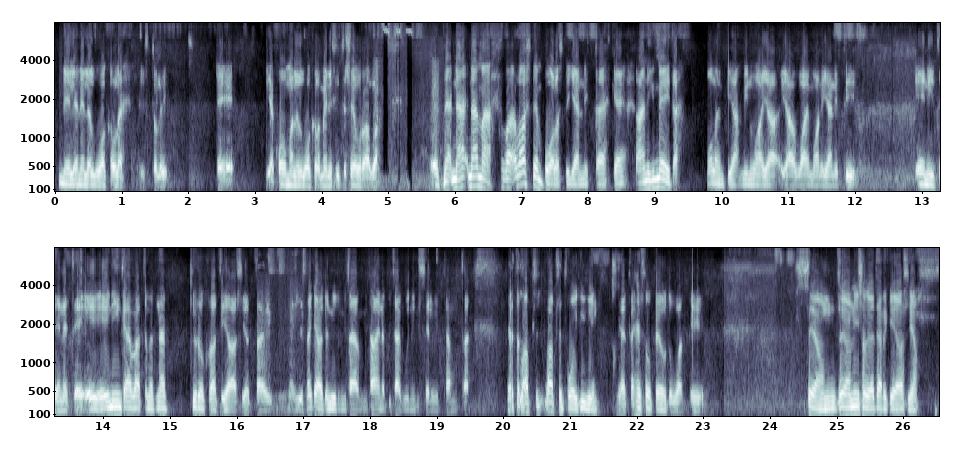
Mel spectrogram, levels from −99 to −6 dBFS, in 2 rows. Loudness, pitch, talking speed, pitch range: -16 LUFS, 95 Hz, 140 wpm, 90-110 Hz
